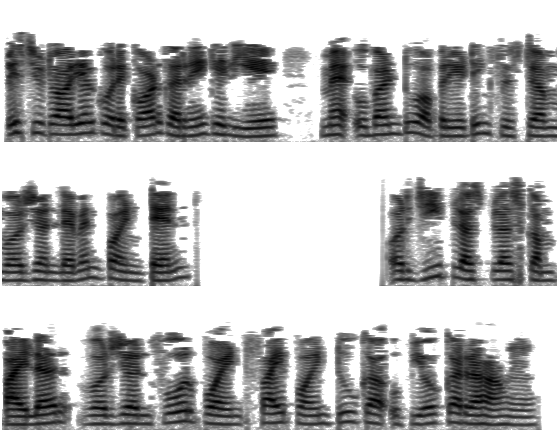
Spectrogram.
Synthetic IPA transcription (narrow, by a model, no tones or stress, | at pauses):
ɪsʈuːʈɔːɾijəlkoɾɪkɔːɾɖkɐɾnekeliemɛ̃ːʔʊbə̃ɳʈuɔːpɾeːʈɪ̃ŋɡsɪsʈəmʋəɾʒənɪlɛːʋənpɔːɪ̃ɳʈʈːɛn | ɔːɾd͡ʒiːplɐsplɐskɐ̃mpaːɪləɾʋəɾʒənfoːɾpɔ̃ːɪ̃ɳʈfaːɪʋpɔːɪ̃ɳʈːuːkaʔʊpjoːɡ̚kɐɾːɐɦaɦũː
